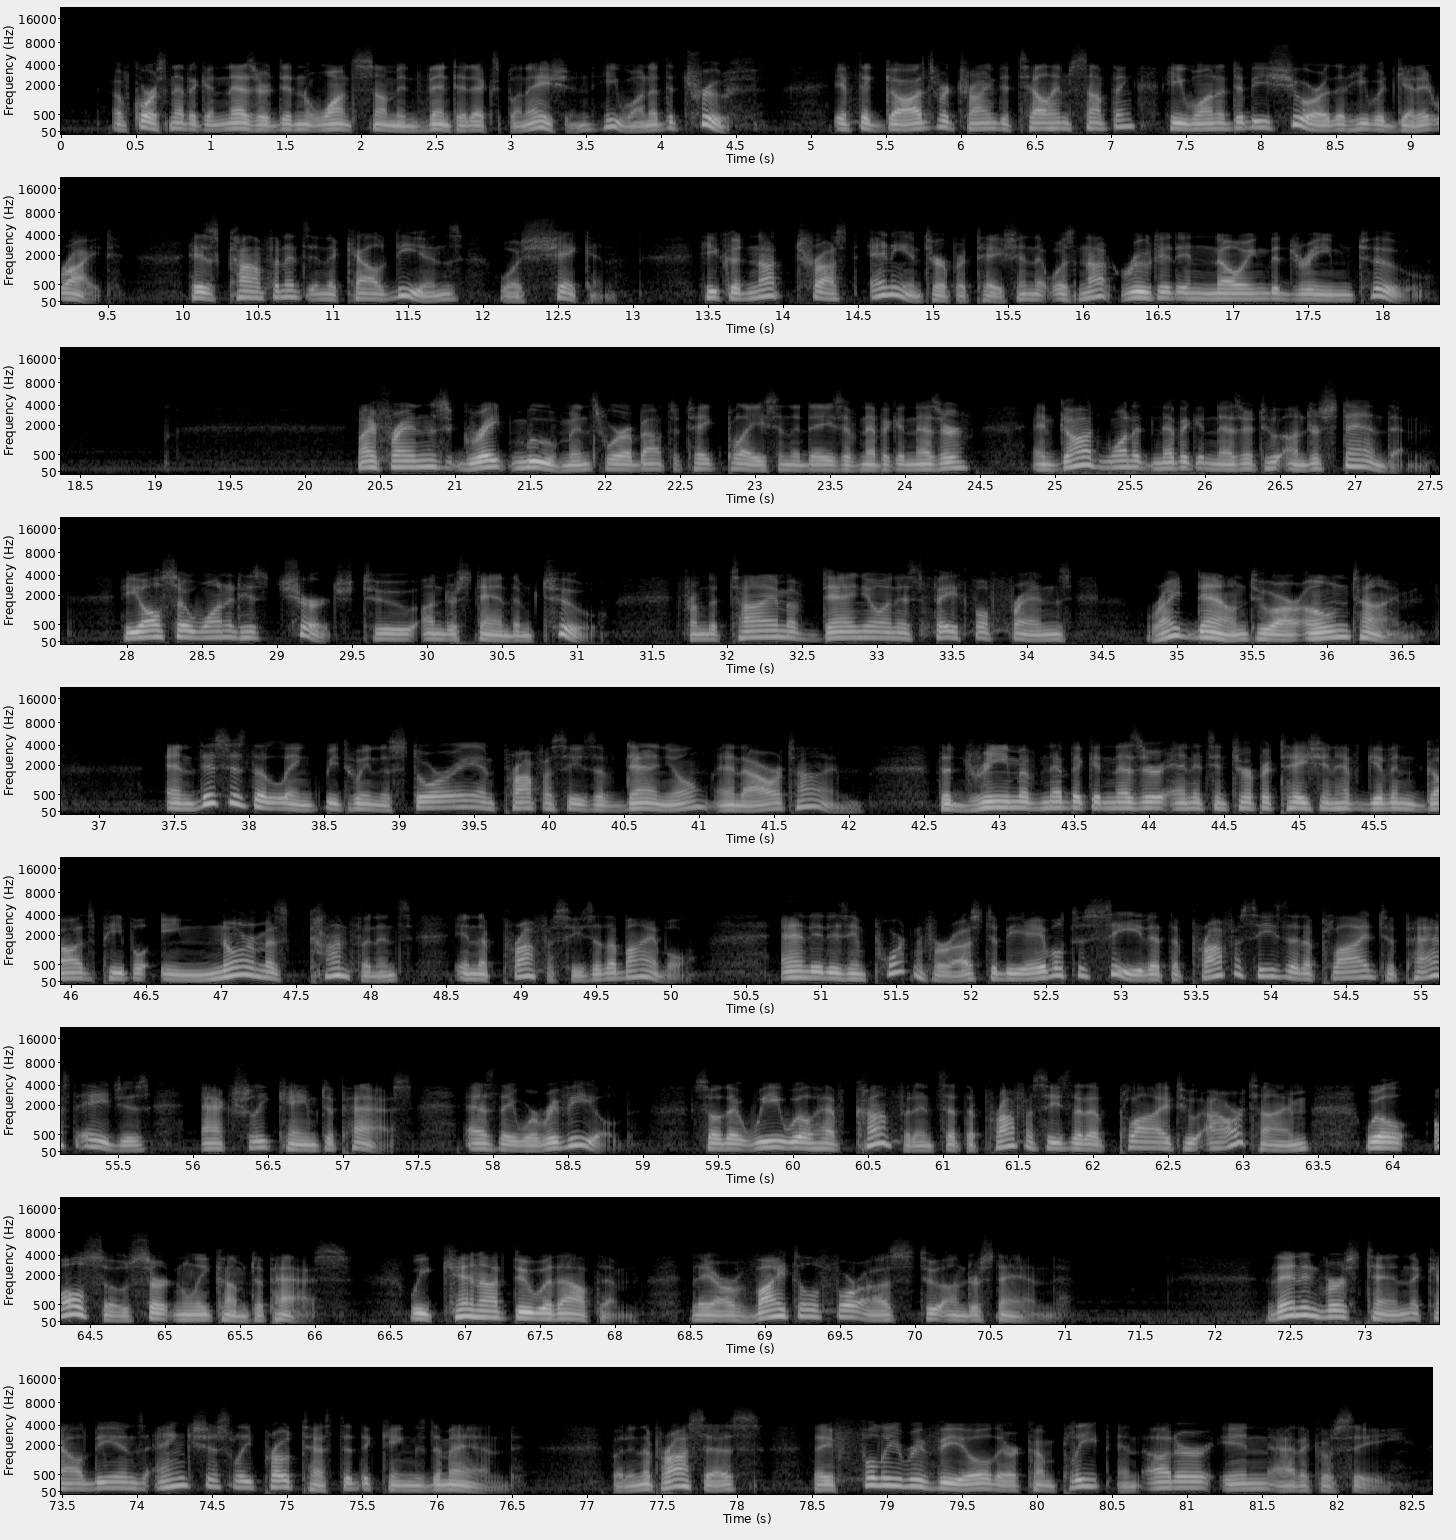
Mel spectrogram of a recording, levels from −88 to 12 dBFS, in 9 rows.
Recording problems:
muffled; very; fading above 3 kHz

